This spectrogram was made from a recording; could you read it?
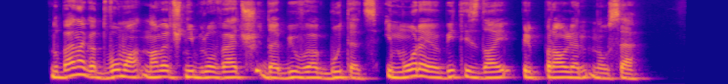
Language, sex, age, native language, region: Slovenian, male, 18-29, Slovenian, Drava region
